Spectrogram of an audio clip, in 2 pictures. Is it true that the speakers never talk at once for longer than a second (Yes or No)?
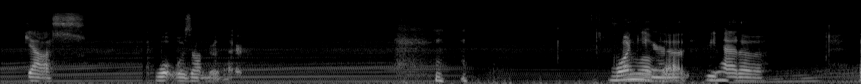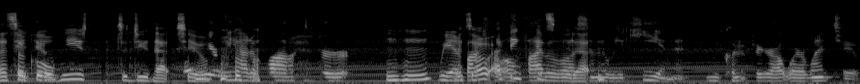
No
